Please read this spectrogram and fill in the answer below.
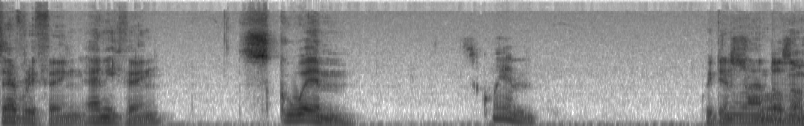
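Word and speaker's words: Sequim: that is good shirt have you been to squams it's squim Joey in the chat he's from Washington State he can back us up lots of Elkins swim and that's how it's pronounced isn't it if he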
